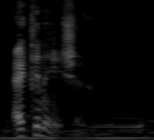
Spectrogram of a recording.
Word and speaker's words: echinacea: do you say it echinacea oh okay echinacea yuku over the baby girl and wish Tammy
